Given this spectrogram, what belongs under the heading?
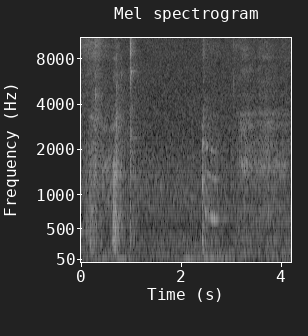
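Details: During a manual therapy session for the vlogger's lower back pain: a few short, sharp throaty bursts, like a brief cough or throat clearing, in a quiet room.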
